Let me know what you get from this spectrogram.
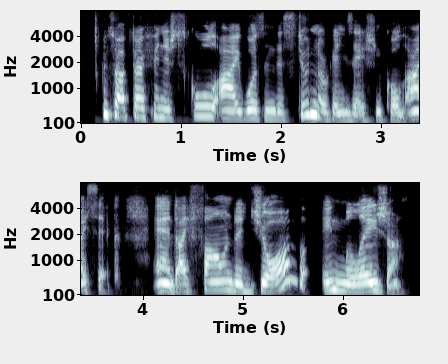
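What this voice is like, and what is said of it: Slight American accent. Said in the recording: “my accent is a little bit American”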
